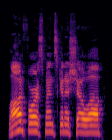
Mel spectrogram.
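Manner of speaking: very loud, high-pitched shout. Narrating a scene to players, voicing a man who is shouting. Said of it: "he shouts".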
